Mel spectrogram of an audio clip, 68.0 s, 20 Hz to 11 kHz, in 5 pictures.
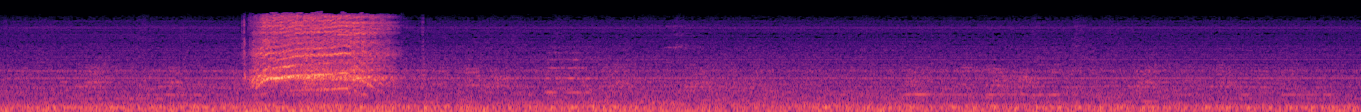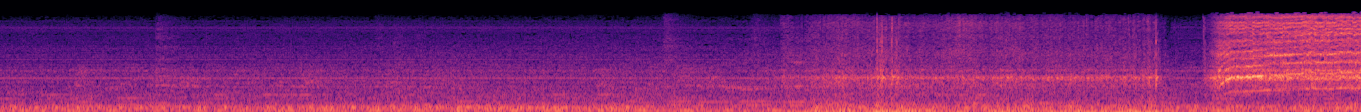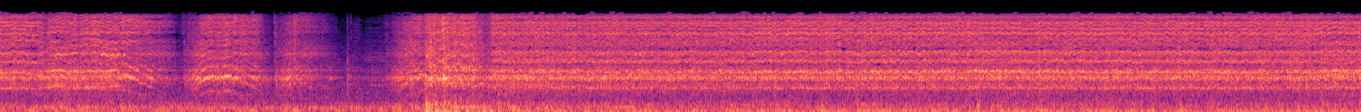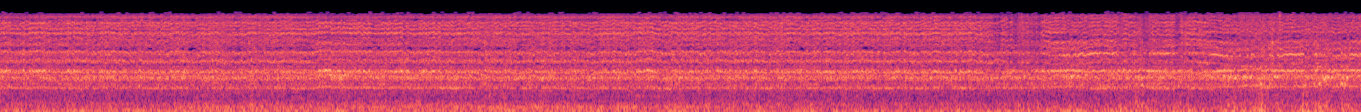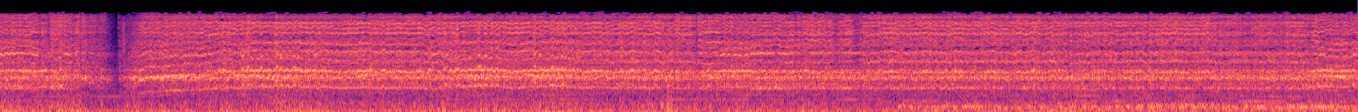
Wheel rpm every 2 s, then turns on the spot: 0, 70, 0, 0, 0, 0, 0, 0, 0, 0, 0, 20, 30, 150, 70, 60, 170, 160, 160, 160, 160, 160, 160, 160, 160, 160, 160, 130, 150, 160, 160, 160, 160, 160.
22-24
